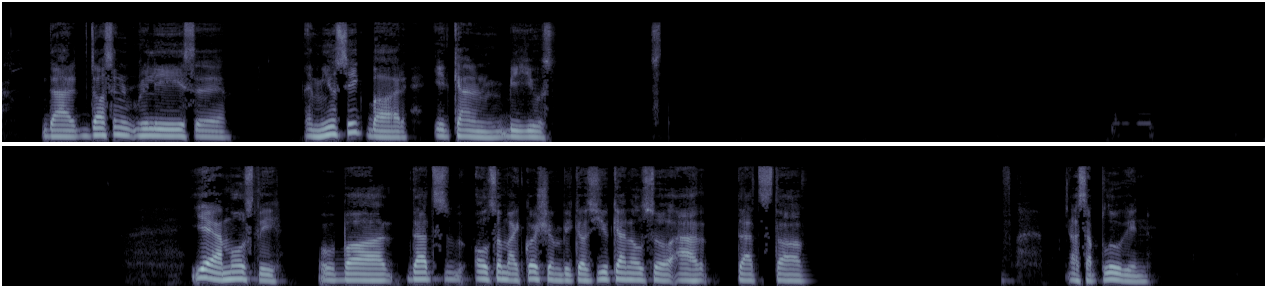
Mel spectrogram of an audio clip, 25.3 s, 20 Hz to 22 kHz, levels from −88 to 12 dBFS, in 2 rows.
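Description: At 5.47 s there's a call audio freeze. The sound stops and holds for about a second, to 6.52 s. Almost all of that, about 0.94 s, is silence after a short tail-off. The likely cause is packets being held up so the jitter buffer ran dry. When playback resumes it continues from where it stopped, so nothing is lost, but everything after it now runs about a second later.

From 14.45 to 16.03 s you get a jitter buffer speed-up. The receiver trims tiny pitch-period slices over and over, cutting around a fifth of a second to claw back that delay. The result plays at 112% speed with the pitch unchanged, so it sounds a bit rushed.

A second freeze hits at 20.64 s and lasts roughly two seconds, to 22.65 s, with about 1.86 s of dead air. Again, a likely stall in packet delivery. The audio picks up intact but later still.

Right after, from 23.08 s to the end, the speed-up kicks in harder at 121%, trimming about half a second. 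That stretch sounds noticeably hurried.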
